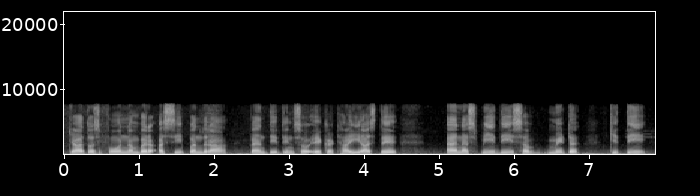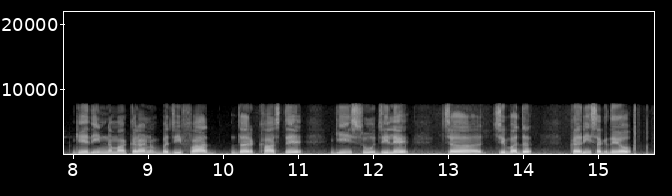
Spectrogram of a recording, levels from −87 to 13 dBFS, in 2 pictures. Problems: none marked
